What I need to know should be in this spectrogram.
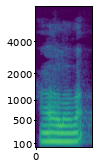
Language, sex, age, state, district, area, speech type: Tamil, male, 18-30, Tamil Nadu, Tiruvannamalai, urban, spontaneous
